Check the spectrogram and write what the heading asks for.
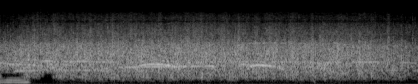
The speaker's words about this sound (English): So 6 years, man, I really got to give us a round of applause for that right there.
